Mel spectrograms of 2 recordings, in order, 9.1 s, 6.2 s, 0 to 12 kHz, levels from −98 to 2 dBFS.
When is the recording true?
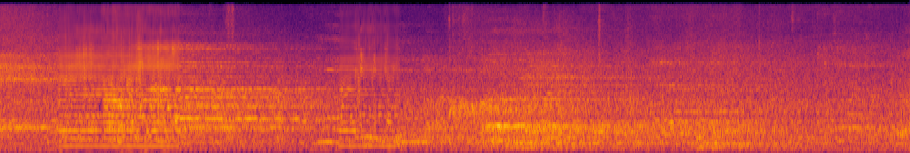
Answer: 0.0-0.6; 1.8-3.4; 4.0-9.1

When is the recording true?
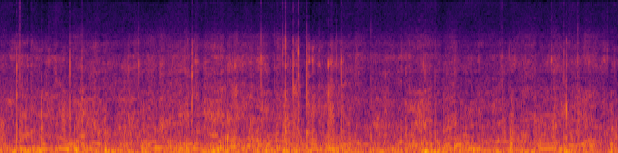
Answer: none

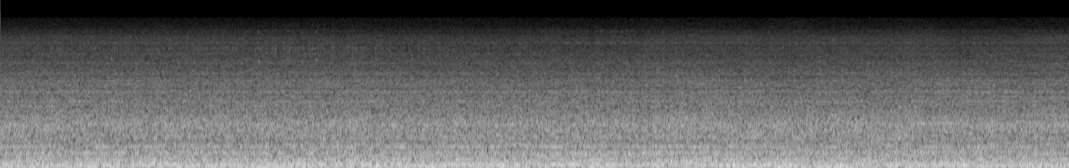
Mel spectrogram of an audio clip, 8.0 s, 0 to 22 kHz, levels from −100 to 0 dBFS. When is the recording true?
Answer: 0.0-4.8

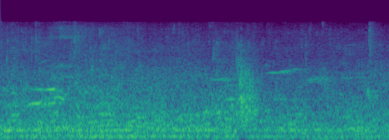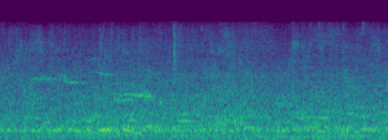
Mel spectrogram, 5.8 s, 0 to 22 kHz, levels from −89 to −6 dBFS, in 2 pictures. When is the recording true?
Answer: 0.0-5.8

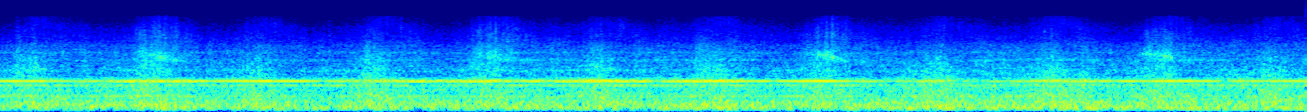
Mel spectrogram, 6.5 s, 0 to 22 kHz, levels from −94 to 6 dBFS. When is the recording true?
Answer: 0.0-0.4; 1.0-1.7; 3.7-4.3; 5.5-6.5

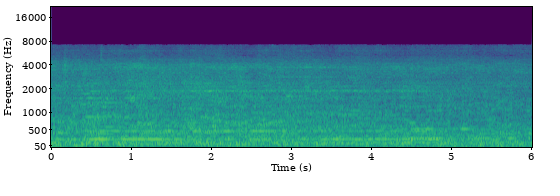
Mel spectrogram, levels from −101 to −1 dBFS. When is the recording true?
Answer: 0.0-0.6; 2.8-3.6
